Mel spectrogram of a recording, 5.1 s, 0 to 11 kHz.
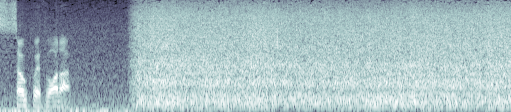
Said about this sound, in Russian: Водопад Виктория находится на границе Замбии и Зимбабве на реке Замбези. Его высота 120 метров, ширина 1800 метров. Это одна из главных достопримечательностей Южной Африки, входит в список всемирного наследия ЮНЕСКО.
